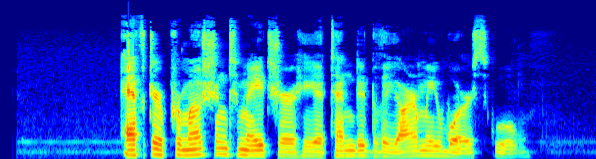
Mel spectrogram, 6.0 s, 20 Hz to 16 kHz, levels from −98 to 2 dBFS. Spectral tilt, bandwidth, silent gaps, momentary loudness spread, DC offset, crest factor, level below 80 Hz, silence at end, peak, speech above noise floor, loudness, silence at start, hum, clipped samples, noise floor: -5 dB/octave; 11 kHz; none; 11 LU; under 0.1%; 26 dB; -62 dBFS; 0.8 s; 0 dBFS; 45 dB; -23 LUFS; 1.2 s; none; under 0.1%; -69 dBFS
